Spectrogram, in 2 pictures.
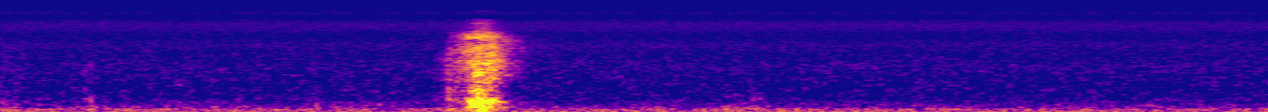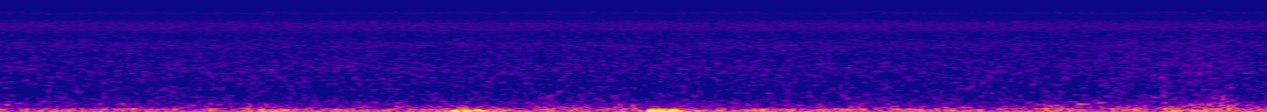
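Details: Afternoon sneezing fit from hay fever: a single sharp sneeze over quiet room noise, followed by a couple of faint sniffs.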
